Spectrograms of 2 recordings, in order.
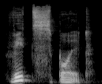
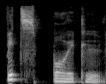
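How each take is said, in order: First: Said in the usual way. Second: "Witzbeutel" said deliberately, ending in -beutel; "Witzbeutel" set out as a misspoken Witzbold; mother's word slip. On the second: Retold or imitated. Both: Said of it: "wenn sie Witzbold meint".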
